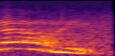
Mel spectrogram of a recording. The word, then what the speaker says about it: Elohim: This is Elohim.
